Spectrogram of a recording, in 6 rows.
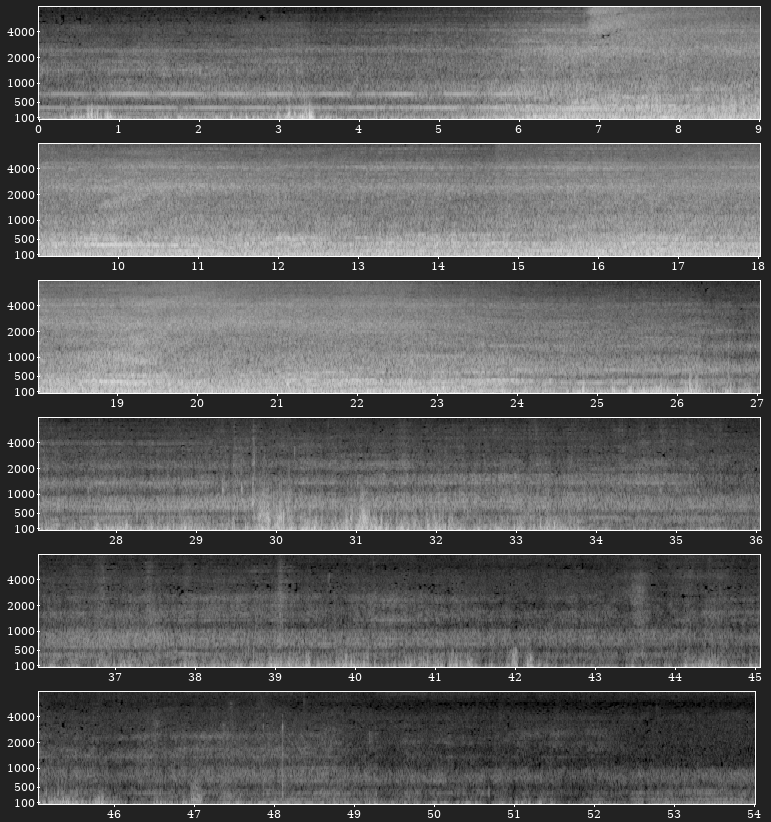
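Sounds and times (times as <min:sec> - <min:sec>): train wheels rumbling on rail: 0:00.0 - 0:54.0
train whine: 0:00.0 - 0:54.0
rushing air: 0:05.5 - 0:47.7.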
